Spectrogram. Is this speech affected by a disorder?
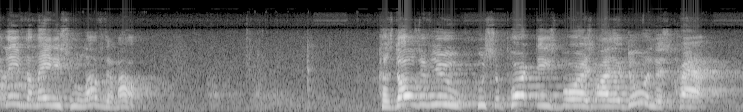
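No.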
